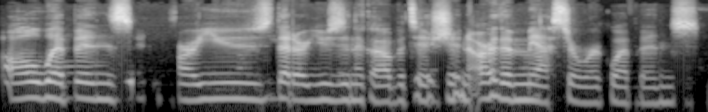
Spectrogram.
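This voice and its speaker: A woman's voice: medium pitch, level tone, normal speed, fairly bright tone, no echo. A woman narrating a tabletop game as game master, hesitant and full of fillers.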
